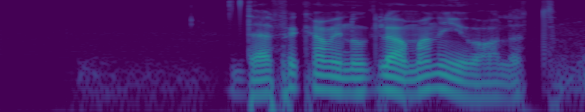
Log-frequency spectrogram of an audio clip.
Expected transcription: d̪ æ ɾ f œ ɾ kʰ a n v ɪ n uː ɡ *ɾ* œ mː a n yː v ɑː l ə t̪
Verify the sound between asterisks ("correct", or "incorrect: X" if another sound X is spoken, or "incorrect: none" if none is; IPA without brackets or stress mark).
incorrect: l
